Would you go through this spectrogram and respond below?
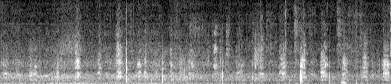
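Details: Arden, a female dog playing with balls in a house garden, breathes in quick, uneven, breathy bursts, about one and a half per second, with a soft steady hum underneath.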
